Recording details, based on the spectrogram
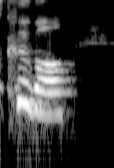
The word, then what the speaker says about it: kugel: Or, now I'm probably pronouncing this wrong, kugel? Kegel? Oh. Kegel? Not kegel. – Nido kegel. – Not kegel. Not kegel, everyone. Not kegel. It's kugel.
